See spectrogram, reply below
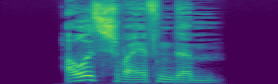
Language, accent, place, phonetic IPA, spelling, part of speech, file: German, Germany, Berlin, [ˈaʊ̯sˌʃvaɪ̯fn̩dəm], ausschweifendem, adjective, De-ausschweifendem.ogg
- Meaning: strong dative masculine/neuter singular of ausschweifend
